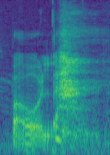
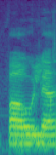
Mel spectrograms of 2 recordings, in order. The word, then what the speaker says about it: Paola: Primero quiero corregir que mi nombre es Paola. Paula, Sí. Igual sí. Está bien. Es re común que me digan Paula desde el disculpa, jardín.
